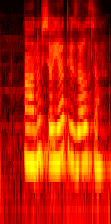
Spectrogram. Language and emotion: Russian, neutral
